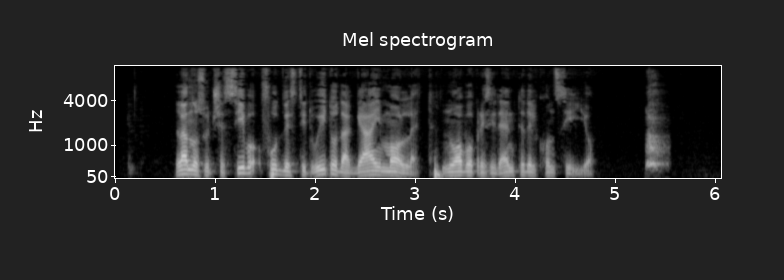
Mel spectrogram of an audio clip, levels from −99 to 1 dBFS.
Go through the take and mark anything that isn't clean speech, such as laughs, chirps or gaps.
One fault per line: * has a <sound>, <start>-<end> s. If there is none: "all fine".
* has a bark, 5.3-5.6 s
